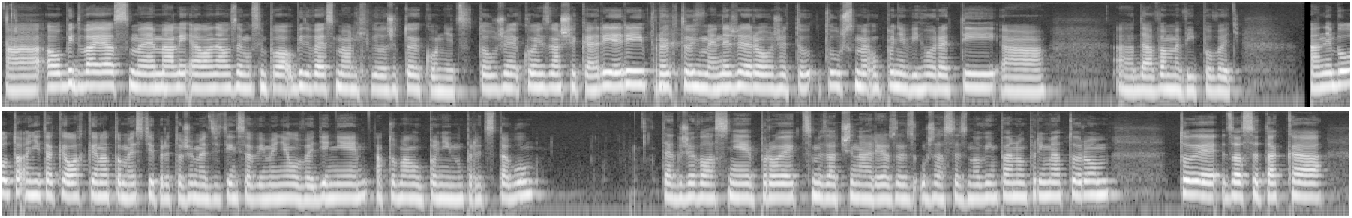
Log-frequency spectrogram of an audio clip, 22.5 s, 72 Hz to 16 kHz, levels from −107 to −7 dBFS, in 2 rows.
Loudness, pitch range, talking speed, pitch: -17 LUFS, 185-205 Hz, 190 wpm, 195 Hz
